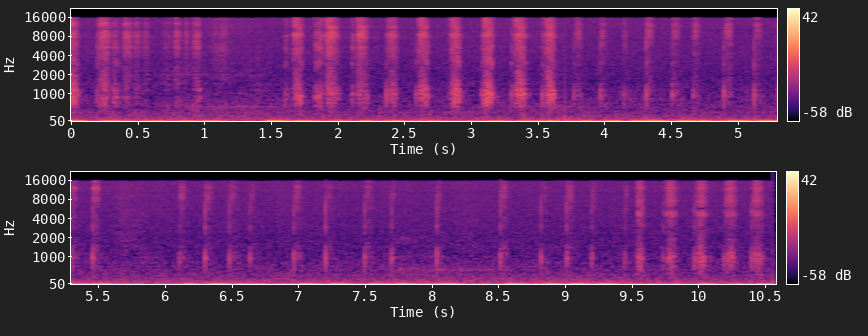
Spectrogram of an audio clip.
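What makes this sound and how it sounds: A graphite pencil draws fine detail strokes on a spiral-bound paper sketchbook page, making a rapid series of short, bright scratches. The strokes come in quick bursts over a steady low hum.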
